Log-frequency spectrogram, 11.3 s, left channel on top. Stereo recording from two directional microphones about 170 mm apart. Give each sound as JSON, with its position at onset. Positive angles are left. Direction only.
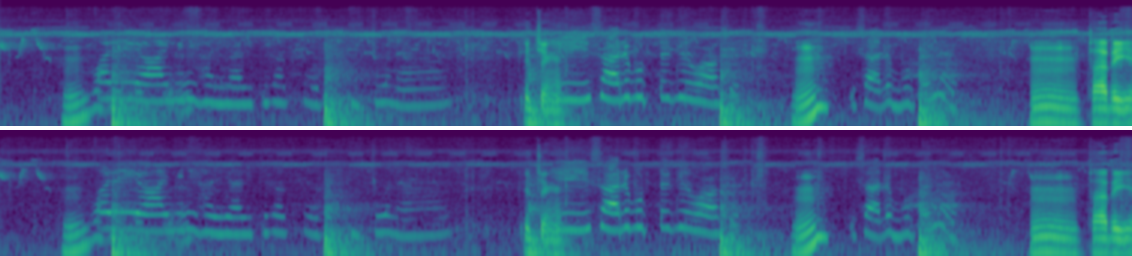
{"t": 0.7, "sound": "speech", "side_deg": -10}
{"t": 1.0, "sound": "a child's voice", "side_deg": -25}
{"t": 5.2, "sound": "speech", "side_deg": -15}
{"t": 5.6, "sound": "speech", "side_deg": 5}
{"t": 7.9, "sound": "speech", "side_deg": -15}
{"t": 8.2, "sound": "cricket", "side_deg": 5}
{"t": 10.2, "sound": "speech", "side_deg": -15}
